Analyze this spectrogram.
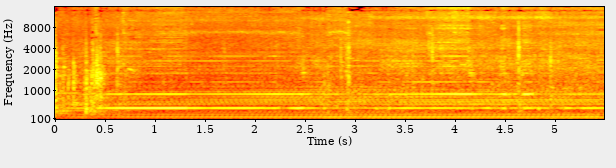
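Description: Excavator's diesel engine running steadily while its bucket digs in a deep hole, with a strong steady drone and a few scraping knocks about half a second in.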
